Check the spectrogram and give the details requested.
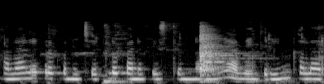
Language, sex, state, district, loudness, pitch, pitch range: Telugu, female, Andhra Pradesh, Sri Satya Sai, -18 LUFS, 250 Hz, 245-260 Hz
